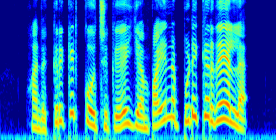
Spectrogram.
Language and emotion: Tamil, angry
